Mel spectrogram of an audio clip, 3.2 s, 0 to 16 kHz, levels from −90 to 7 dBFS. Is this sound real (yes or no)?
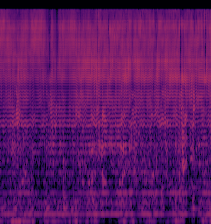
no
